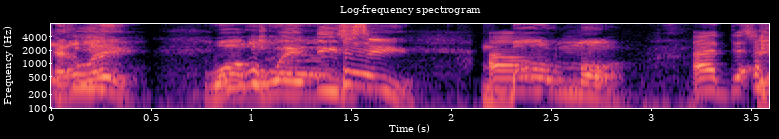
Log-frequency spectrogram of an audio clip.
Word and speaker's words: Baltimore: That's not how you say it. Please say it right, because KJ will correct me. I say it wrong. I do Baltimore. No, that's not this. She say the T. Put some respect on the town.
